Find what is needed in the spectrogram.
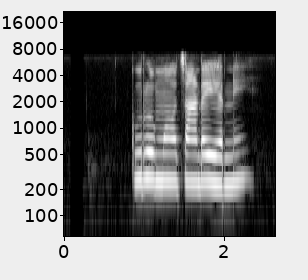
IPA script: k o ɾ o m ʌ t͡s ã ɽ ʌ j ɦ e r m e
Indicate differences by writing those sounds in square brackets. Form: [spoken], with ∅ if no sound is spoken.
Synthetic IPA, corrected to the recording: k [u] ɾ o m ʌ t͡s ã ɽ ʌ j ɦ e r [n] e

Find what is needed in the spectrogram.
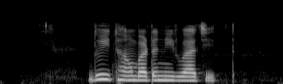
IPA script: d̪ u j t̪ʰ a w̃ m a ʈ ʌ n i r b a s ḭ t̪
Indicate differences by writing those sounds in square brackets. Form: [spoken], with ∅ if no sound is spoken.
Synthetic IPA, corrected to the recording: d̪ u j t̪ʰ a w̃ [b] a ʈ ʌ n i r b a [t͡s] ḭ t̪

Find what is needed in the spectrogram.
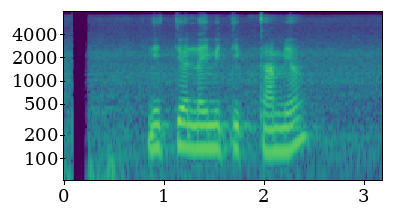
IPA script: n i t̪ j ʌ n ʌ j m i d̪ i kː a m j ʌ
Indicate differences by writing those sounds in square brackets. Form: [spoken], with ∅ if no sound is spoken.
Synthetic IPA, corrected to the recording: n i t̪ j ʌ n ʌ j m i [t̪] i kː a m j ʌ

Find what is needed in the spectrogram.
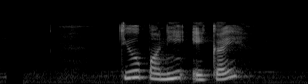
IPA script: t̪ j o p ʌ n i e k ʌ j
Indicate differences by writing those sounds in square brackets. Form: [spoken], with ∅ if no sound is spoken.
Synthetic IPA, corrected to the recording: t̪ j o p ʌ n i e k ʌ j

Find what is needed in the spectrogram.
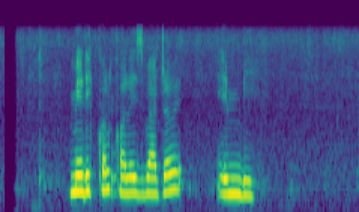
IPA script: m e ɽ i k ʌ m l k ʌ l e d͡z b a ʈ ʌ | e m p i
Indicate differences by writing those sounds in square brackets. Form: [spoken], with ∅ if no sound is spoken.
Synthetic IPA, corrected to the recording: m e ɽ i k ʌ [∅] l k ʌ l e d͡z b a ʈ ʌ | e m [b] i

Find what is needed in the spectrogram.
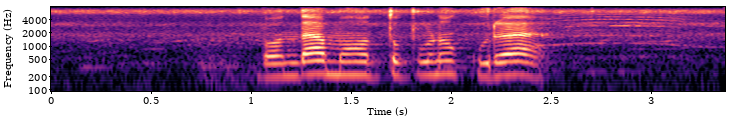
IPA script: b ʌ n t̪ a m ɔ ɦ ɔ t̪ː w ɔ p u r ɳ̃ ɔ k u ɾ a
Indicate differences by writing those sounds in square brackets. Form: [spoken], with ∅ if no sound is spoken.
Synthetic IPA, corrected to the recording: b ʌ n [d̪] a m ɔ ɦ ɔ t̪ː w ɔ p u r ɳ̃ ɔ k u ɾ a

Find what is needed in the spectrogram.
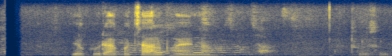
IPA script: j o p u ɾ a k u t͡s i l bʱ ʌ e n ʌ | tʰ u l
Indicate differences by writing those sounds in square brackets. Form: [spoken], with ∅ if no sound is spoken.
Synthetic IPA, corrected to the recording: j o [k] u ɾ a k [o] t͡s [a] l bʱ ʌ e n ʌ | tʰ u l

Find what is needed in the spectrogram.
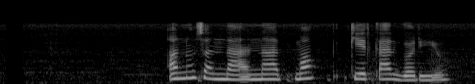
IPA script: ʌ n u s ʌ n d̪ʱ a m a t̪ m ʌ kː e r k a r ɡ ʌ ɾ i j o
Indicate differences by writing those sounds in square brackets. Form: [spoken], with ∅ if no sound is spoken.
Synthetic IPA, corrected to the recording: ʌ n u s ʌ n d̪ʱ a [n] a t̪ m ʌ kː e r k a r ɡ ʌ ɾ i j o

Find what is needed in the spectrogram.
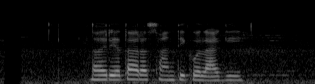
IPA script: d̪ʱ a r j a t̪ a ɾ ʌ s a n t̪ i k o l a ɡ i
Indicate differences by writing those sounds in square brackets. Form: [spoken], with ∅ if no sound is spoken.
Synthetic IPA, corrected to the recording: d̪ʱ [ʌ] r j [ʌ] t̪ a ɾ ʌ s a n t̪ i k o l a ɡ i

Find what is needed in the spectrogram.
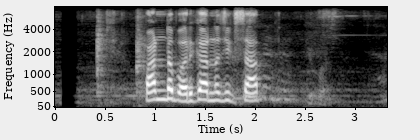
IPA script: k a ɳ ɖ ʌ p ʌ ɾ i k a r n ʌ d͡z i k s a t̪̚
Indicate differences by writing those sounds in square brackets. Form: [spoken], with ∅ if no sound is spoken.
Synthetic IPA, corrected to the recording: [p] a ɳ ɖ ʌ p ʌ ɾ i k a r n ʌ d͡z i k s a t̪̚

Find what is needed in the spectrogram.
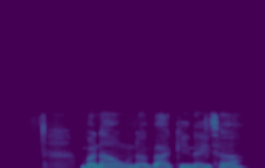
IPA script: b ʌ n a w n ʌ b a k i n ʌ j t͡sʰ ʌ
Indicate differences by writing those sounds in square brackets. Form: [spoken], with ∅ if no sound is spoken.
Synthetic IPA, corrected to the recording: b ʌ n a w n ʌ b a k i n ʌ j t͡sʰ ʌ

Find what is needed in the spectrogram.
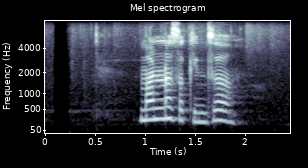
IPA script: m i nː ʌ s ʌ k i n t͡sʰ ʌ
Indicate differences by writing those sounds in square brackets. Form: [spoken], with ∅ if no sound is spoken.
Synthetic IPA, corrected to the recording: m [a] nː ʌ s ʌ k i n t͡sʰ ʌ

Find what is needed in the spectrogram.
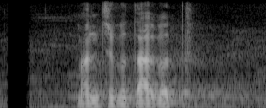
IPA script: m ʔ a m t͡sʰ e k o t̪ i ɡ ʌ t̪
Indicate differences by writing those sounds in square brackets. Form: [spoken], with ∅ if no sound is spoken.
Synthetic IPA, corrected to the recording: m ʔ a [n] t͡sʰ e k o t̪ [a] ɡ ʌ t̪

